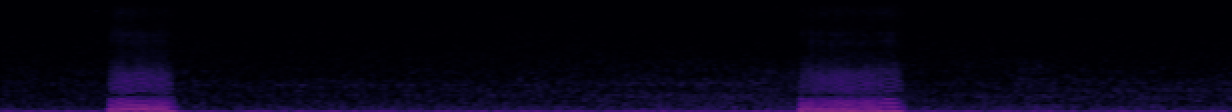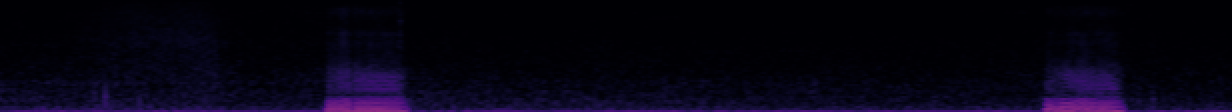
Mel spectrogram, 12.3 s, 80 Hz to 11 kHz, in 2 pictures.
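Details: A sleeping cat snoring in short, rough, low bursts, about 16 breaths a minute, over a steady hum.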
